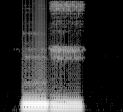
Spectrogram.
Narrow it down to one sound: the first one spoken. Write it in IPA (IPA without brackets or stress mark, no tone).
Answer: ŋ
